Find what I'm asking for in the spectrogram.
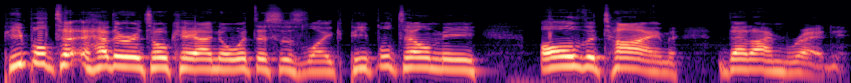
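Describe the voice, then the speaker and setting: A man hosting a livestream with casual banter, talking in a halting, good-humoured way. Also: high-pitched, darkish tone. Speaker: livestream show host.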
